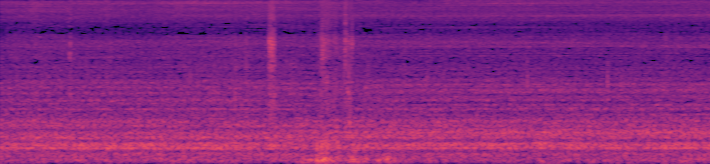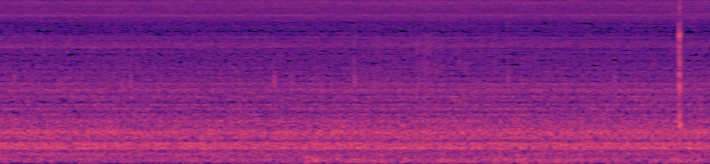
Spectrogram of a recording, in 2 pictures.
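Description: Steady hiss of pressurised gas flowing through a hose and an injection probe pushed into a rodent burrow in the soil. The gas is being delivered to suffocate the burrowing pests. A couple of faint clicks come about three seconds in.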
